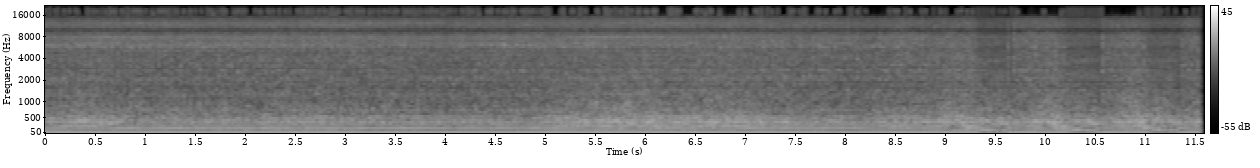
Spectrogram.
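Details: Frontier OS18 sawmill's Lifan 7hp GX200-clone engine, after head gasket replacement and valve lash setting for zero compression: strong, steady drone as the sub-par blade bites very dry, hard ash, no bogging or knocking; normal running under load.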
